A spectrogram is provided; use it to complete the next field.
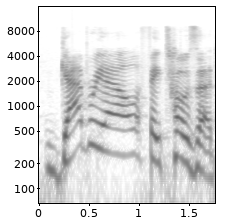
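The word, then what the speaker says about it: Gabriel Feitosa: Animal artist, Gabrielle Feitosa. Did I say your name right? Yes, you said it right.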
